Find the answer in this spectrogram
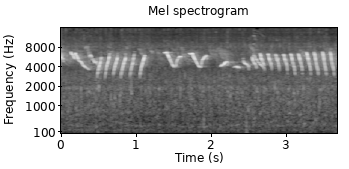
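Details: High Oriental white-eye song mixing canary and sunbird phrases, a few sharp chirps, two looping whistles, then a brisk even series of rapid repeated notes to the end.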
